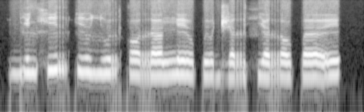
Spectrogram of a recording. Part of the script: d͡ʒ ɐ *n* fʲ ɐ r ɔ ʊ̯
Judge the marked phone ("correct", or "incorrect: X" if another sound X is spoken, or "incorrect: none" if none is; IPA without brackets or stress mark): incorrect: r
